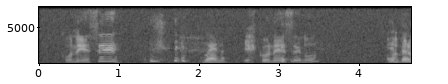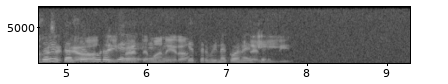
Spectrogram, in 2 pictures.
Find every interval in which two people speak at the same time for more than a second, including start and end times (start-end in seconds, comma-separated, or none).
4.4-6.5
